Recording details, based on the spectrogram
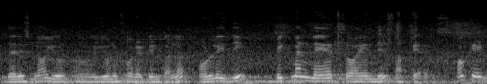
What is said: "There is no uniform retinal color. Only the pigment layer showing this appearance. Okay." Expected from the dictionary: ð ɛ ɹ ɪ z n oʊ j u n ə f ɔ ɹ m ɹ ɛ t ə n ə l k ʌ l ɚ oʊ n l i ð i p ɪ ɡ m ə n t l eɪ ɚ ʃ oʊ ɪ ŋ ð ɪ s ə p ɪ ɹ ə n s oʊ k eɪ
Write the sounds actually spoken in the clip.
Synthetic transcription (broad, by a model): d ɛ ɹ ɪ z n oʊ j u n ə f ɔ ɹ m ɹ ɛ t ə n k ʌ l ɚ oʊ n l i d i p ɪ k m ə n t l eɪ ɚ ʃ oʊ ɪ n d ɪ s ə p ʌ ɹ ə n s oʊ k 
